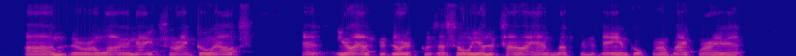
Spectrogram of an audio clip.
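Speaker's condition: Cleft lip and palate, popliteal pterygium syndrome

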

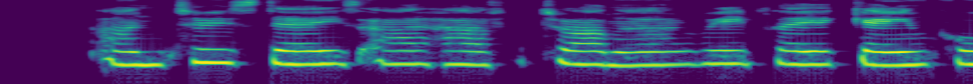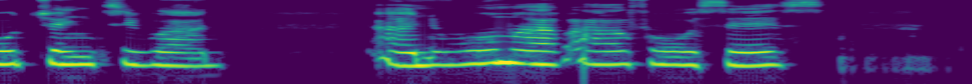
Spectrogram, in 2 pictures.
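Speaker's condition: Down syndrome; since infancy, hole in heart, heart surgery at nine months, wires for heart

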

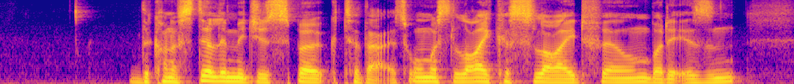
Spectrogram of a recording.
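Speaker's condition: No condition

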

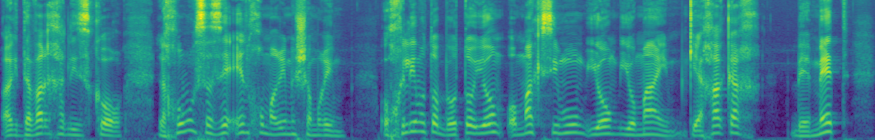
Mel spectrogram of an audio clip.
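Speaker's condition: No condition

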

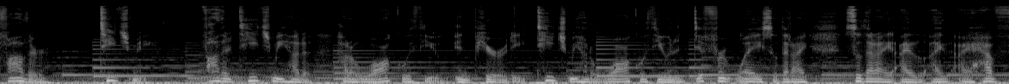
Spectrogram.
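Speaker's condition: No condition

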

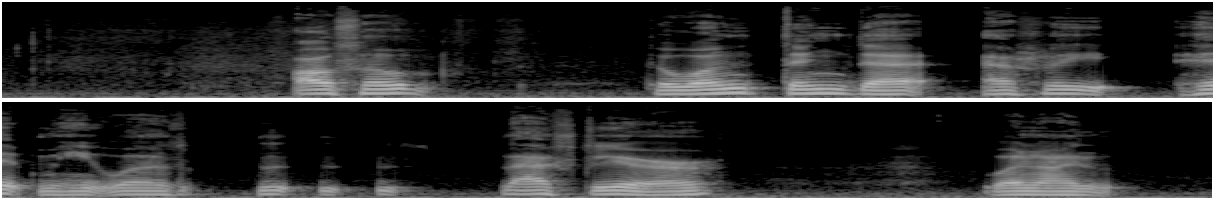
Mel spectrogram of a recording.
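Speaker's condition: Down syndrome; present from birth, extra chromosome

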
